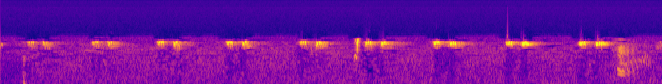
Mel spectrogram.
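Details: A pet female common quail gives soft, high double notes, repeated steadily about every two-thirds of a second against a faint background hiss.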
